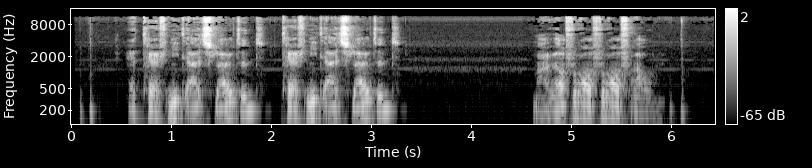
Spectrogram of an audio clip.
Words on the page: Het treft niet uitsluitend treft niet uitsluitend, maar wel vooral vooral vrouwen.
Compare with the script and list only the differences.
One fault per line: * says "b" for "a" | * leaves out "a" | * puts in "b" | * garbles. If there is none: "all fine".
all fine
